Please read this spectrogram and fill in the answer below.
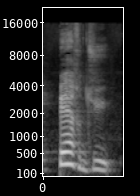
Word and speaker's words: perdue: Se añade e, pero se pronuncian igual. Perdu, perdu. Para decir el mando está perdido, ¿puedes adivinar cómo se dice? Bien, la télécommande est perdue.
